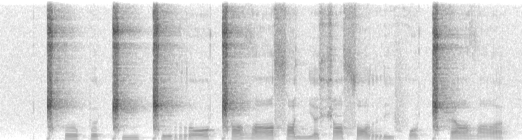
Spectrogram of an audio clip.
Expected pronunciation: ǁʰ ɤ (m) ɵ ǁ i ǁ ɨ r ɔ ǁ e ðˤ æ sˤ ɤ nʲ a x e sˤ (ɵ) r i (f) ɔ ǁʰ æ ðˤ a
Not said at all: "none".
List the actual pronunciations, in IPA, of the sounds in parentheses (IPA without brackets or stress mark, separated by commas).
p, ɵ, f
